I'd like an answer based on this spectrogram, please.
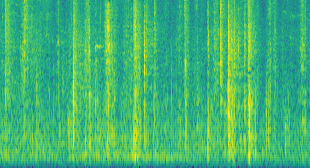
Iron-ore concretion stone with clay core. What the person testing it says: The clay core shrank by drought and became loose. If you shake the stone, you hear a rattling sound.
